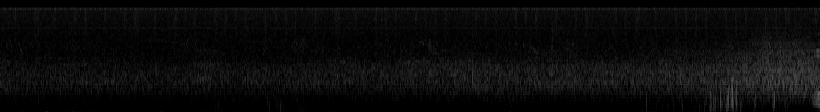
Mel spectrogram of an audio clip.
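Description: Faint, steady outdoor background noise, with a few soft knocks near the end.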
